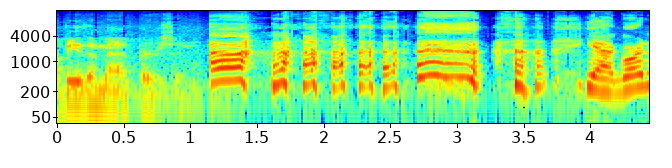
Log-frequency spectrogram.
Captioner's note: laughs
